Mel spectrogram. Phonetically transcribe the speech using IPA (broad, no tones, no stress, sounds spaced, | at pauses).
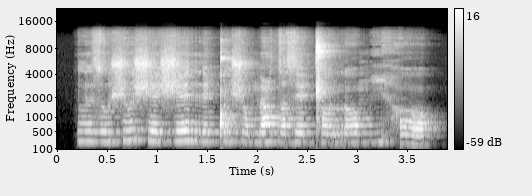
l ɯ z o ʃ ɤ ʃ ɛ ʃ ɛ r ɛ ǃ ɯ ʃ ɔ m ɛ dˤ ø s ɛ ǁ ɔ r ɔ m i h ɔ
